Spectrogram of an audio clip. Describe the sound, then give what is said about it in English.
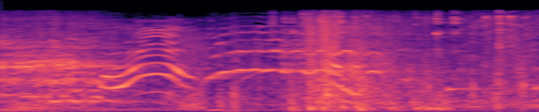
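Hilarion's brown horse whinnies loudly as someone climbs onto it, a rising, wavering neigh that trails off, with faint rustling and shuffling hoof sounds underneath. “She climbs up onto Hilarion's brown horse.”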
